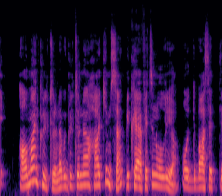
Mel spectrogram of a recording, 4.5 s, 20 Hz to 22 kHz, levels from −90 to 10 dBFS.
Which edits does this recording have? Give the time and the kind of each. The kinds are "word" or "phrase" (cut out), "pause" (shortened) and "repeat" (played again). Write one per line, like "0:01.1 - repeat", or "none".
0:01.4 - word
0:02.5 - word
